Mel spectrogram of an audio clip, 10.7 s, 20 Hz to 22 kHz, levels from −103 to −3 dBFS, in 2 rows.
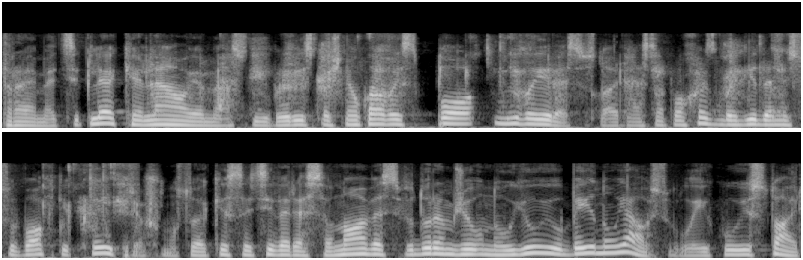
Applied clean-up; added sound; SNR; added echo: neural mask model Resemble Enhance denoiser.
